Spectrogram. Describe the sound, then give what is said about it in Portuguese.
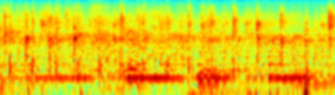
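An audience at a Renovada church service applauds the King of Glory in a dense, steady wash of clapping that runs the whole time, fairly loud, with a low sustained musical tone humming underneath. “Você pode aplaudir o Rei da Glória.”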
